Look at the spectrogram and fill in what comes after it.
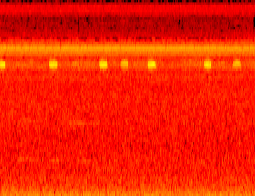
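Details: At night, a cricket gives short, high chirps, repeated about once a second over a steady insect trill.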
